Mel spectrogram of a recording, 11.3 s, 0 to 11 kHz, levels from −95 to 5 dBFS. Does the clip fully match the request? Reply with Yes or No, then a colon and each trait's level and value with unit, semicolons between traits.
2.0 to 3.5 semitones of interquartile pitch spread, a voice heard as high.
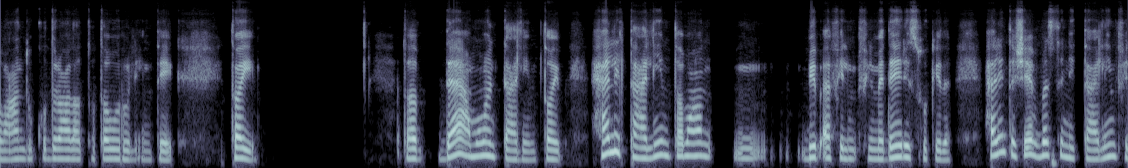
No: average, 4.5 semitones; high, 195 Hz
